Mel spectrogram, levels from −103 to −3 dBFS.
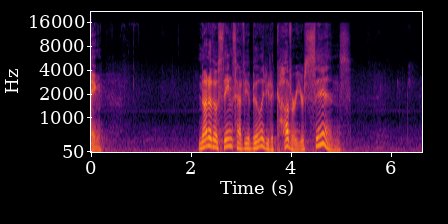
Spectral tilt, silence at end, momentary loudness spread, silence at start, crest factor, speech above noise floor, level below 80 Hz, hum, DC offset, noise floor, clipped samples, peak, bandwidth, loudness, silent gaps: -5.5 dB/octave; 1.45 s; 16 LU; 0 s; 22 dB; 33 dB; -66 dBFS; none; under 0.1%; -65 dBFS; under 0.1%; -14 dBFS; 15.5 kHz; -32 LUFS; none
